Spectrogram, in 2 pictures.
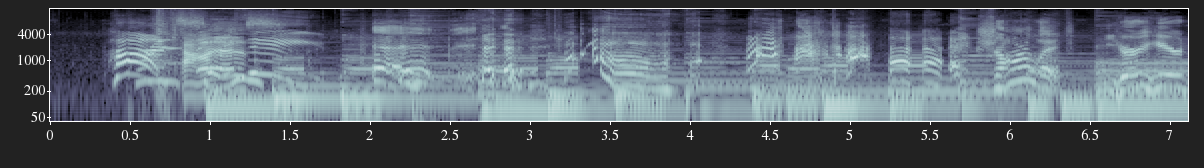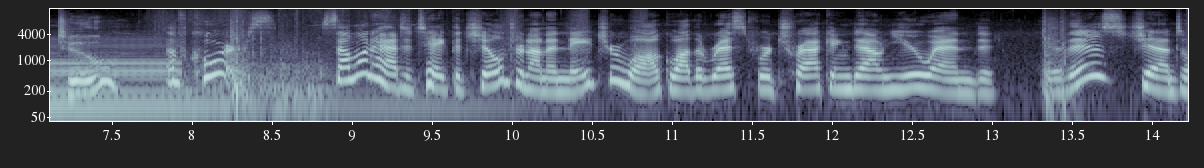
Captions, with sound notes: - Pups. - Recess. [chuckles] [laughing] Charlotte, you're here too? Of course. Someone had to take the children on a nature walk while the rest were tracking down you and this gentleman.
